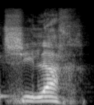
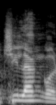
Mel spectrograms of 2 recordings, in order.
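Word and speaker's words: שליח: Se dice chilaj. No chilango, ¿no? Debe ser estos chilangos. Chilaj. Chilaj. No chilango, no, chilango no. Casi como chilango, pero chilaj.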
